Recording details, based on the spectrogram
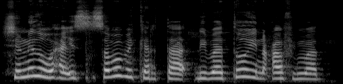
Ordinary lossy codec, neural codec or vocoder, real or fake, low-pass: none; none; real; none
